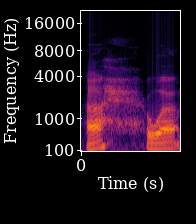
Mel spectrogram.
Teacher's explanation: Ahwa jangan terganti ke huruf ha, ahwa, tapi dia ha di tengah tenggorokan, wasatul halqi. Ahwa mengalir nafas ha, yaitu hamas.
